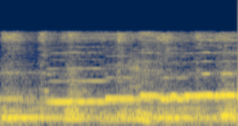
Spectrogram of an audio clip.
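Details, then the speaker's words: Home theatre system giving no bass even with bass turned up: music thin and tinny with no low end. "तो आज हम इसके base को repair करेंगे, जो कि इसमें बेस थोड़ा भी नहीं दे रहा है, आप सुन सकते हैं।"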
